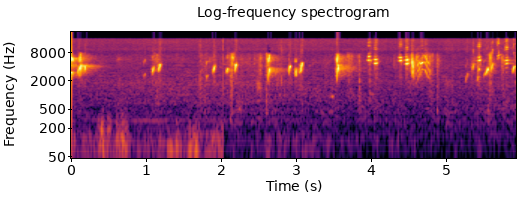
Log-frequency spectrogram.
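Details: European goldfinch song for rousing moulting birds into summer breeding mood: scattered high chirps and a few twittering notes, fairly sparse, with low rumbling noise early on.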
